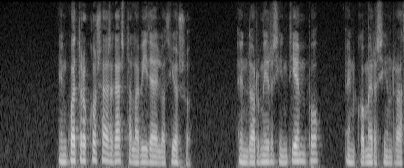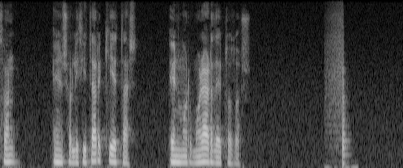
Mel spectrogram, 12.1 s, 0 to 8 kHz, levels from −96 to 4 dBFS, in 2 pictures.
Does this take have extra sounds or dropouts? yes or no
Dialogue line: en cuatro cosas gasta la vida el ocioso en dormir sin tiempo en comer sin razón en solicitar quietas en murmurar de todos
yes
